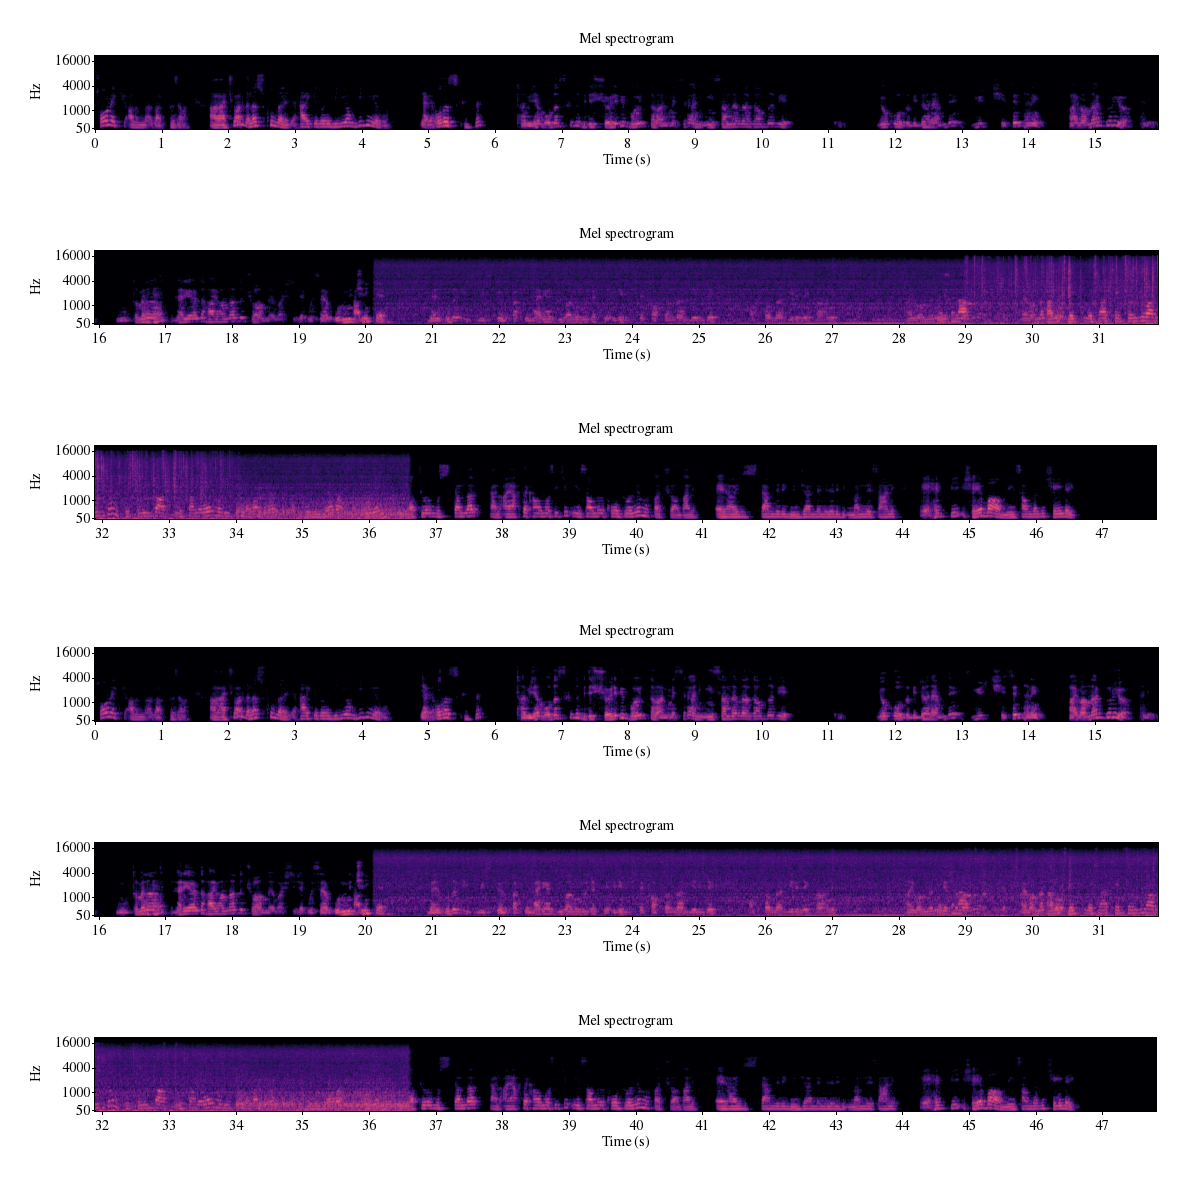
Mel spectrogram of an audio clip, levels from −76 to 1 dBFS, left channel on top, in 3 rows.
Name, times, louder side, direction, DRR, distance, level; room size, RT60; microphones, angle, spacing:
voice 1, 0.1-1.4 1.7-4.4 4.9-5.8 16.6-17.0 19.8-20.4 28.6-29.1 30.2-34.7 34.9-36.2 36.6-40.9 41.2-43.9 44.3-46.6, left 1 dB, 15° left, 0.5 m, -37 dB
voice 2, 6.3-10.4 11.1-11.2 11.7-14.2 14.6-16.0 16.3-20.1 20.9-25.3 25.8-27.1 28.1-30.6, right 4 dB, 45° right, 0.4 m, -39 dB
sound 1, 20.1-36.6, right 2 dB, 30° right, 0.8 m, -40 dB
sound 2, 29.0-34.2, left 4 dB, 90° left, 0.5 m, -39 dB
2.5 x 2.1 x 2.4 m
head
